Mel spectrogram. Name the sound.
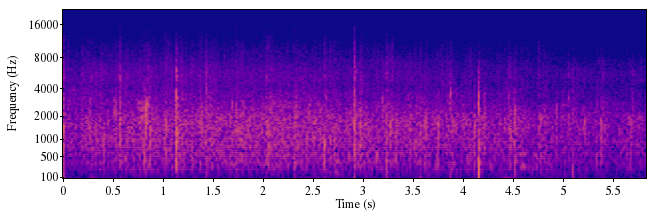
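round of applause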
